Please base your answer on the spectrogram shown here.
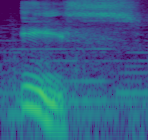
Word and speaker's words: Ys: The Legend of Heroes Trails series and East, which is spelled Ys.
